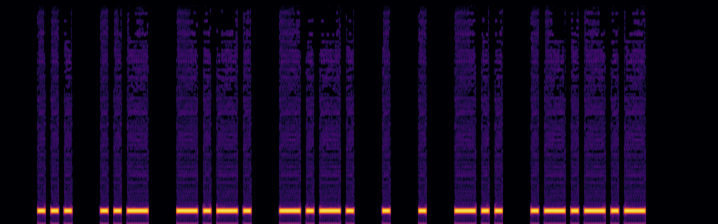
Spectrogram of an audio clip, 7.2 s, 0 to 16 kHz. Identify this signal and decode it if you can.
Morse code, heard as a keyed tone, about 18 wpm, spaced as for 15 wpm, 1000 Hz. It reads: SUCCEED.
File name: qotdfiles / 15wpm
